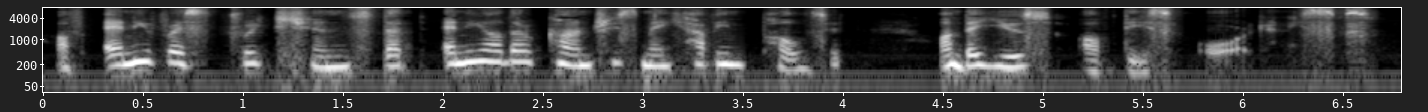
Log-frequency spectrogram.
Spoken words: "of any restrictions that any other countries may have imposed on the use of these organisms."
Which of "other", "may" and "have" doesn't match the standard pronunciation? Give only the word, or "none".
none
